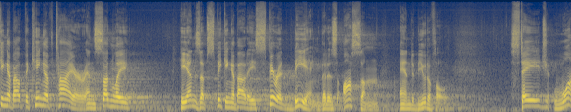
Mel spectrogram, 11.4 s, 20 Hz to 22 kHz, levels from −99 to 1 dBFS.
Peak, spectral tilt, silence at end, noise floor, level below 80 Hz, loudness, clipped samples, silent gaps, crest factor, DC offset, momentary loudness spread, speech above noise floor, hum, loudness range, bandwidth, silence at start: -2 dBFS; -4.5 dB/octave; 0 s; -43 dBFS; -48 dBFS; -15 LUFS; under 0.1%; none; 14 dB; under 0.1%; 14 LU; 28 dB; none; 5 LU; over 20 kHz; 0 s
